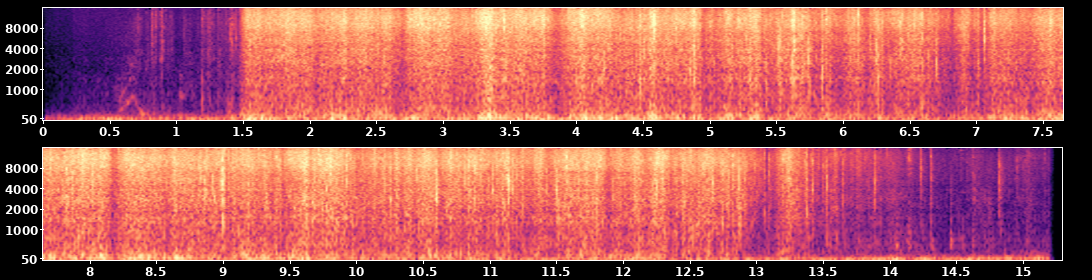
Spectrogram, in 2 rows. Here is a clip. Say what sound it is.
aula objeto1
chiado, plastico, sacola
